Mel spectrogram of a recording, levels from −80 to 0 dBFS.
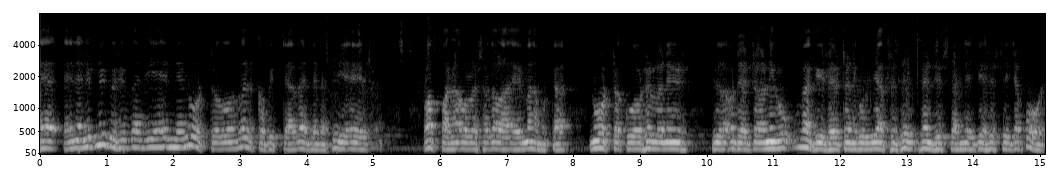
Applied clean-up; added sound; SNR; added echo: neural separator model SepFormer DNS4.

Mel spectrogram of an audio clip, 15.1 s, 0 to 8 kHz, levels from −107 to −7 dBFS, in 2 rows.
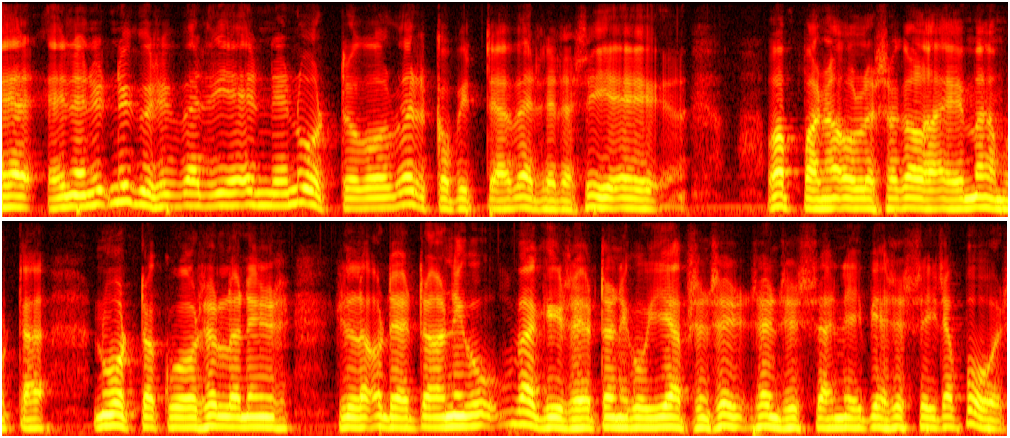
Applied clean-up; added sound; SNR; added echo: none; none; none; none.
